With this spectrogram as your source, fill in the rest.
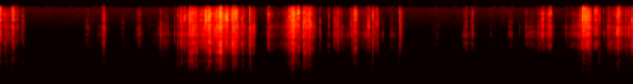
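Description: Fingertips and short nails scratch the label of a small white plastic Advil ibuprofen bottle with a yellow cap, hollow and partly filled with tablets, as it is held in both hands, turned and lightly shaken. Quiet, dry, bright scratching and crinkling bursts come in uneven clusters separated by near-silent pauses, with almost no low end and each burst stopping almost instantly.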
